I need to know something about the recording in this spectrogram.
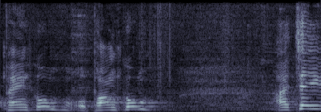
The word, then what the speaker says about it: panko: guys this right now when you guys say it say panko but i get scolding all the time because all my friends on food network they don't know how to say they got painful panko and everybody in hawaii goes hey sam tell your friends it's called panko so panko inside a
